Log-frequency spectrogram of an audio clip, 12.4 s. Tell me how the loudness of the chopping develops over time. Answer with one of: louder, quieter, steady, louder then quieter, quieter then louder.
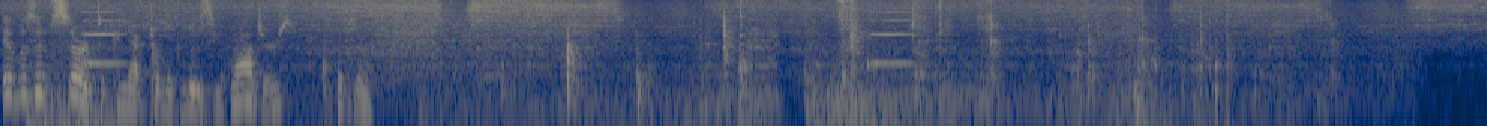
louder then quieter.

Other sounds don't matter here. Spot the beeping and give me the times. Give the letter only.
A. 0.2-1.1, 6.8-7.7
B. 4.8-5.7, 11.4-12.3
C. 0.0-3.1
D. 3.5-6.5
A.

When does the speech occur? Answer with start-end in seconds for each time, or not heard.
0.0-3.1.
